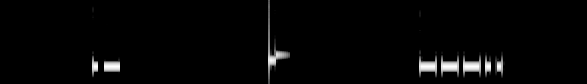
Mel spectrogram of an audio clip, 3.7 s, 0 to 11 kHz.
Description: Morse code, heard as a keyed tone, about 35 wpm, 700 Hz. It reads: A 8
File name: Single-Letter-Number-35wpm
